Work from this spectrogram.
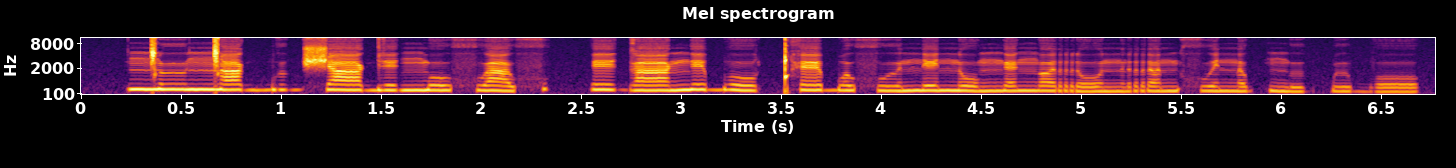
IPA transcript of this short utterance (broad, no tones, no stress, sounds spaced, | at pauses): ŋ͡ǀ ɯ ŋ͡ǀ a ɡ b ɯ ɡ ʃ a ɡ e ŋ͡m o xʷ a xʷ | e ɡ a ŋ e b o ǃʰ ɛ b ʌ xʷ ɯ n e n o ŋ ɛ ŋ ʌ r o n r ʌ n xʷ e n ʌ kʷ ŋ ɯ k͡p ɯ b o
